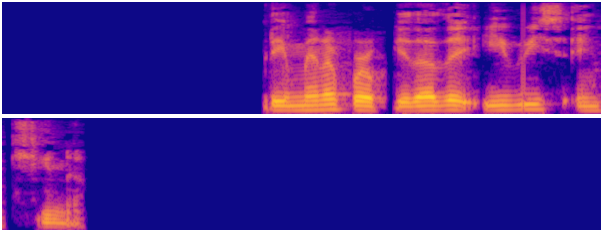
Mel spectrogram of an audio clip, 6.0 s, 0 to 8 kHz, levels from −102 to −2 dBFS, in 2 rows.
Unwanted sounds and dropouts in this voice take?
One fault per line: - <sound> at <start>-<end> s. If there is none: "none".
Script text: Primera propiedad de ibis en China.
none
